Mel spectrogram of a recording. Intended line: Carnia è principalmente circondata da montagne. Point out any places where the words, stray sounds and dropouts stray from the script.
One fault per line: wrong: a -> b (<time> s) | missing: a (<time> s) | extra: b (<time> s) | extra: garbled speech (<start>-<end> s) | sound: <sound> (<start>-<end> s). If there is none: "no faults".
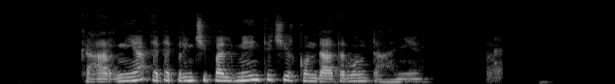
extra: è (1.6 s)
missing: da (3.5 s)
sound: laugh (4.9-5.0 s)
